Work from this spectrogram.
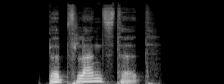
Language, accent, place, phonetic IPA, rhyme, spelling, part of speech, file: German, Germany, Berlin, [bəˈp͡flant͡stət], -ant͡stət, bepflanztet, verb, De-bepflanztet.ogg
- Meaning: inflection of bepflanzen: 1. second-person plural preterite 2. second-person plural subjunctive II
